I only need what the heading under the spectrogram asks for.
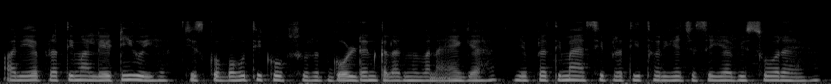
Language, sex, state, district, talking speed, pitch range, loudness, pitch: Hindi, female, Chhattisgarh, Bilaspur, 210 wpm, 185-195 Hz, -37 LUFS, 190 Hz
